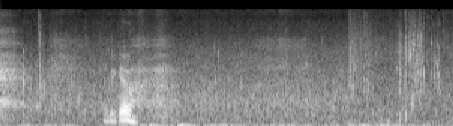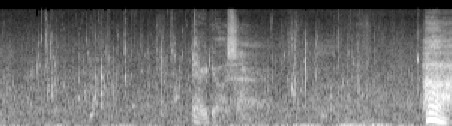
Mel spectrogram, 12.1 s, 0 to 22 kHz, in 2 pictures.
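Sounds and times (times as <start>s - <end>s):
water splashing and dripping: 0.2s - 1.3s, 2.0s - 12.0s
small sharp splashes: 4.6s - 8.6s, 9.6s - 11.7s.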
